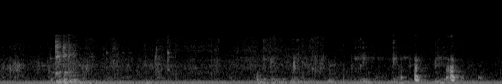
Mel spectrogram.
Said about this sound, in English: It's starting to rain.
